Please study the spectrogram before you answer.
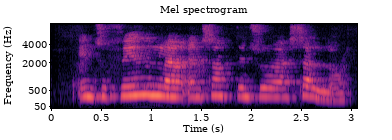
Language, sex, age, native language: Icelandic, female, 12, Icelandic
